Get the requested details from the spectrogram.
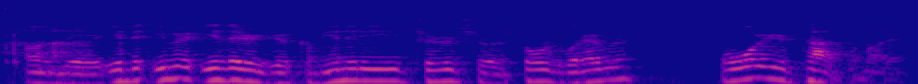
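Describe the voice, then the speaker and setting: Over noticeable background noise, a man with a fairly high voice talks at a fairly quick pace, his loudness swinging widely while his pitch varies in an ordinary way. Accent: Spanish. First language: Spanish. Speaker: interviewer. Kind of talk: bilingual interview with translation. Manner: halting.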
